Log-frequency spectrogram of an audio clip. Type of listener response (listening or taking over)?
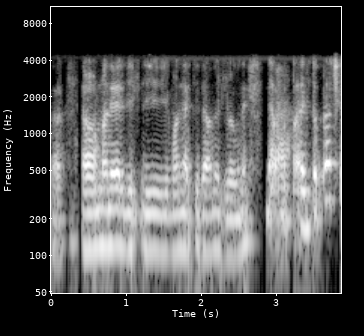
listening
